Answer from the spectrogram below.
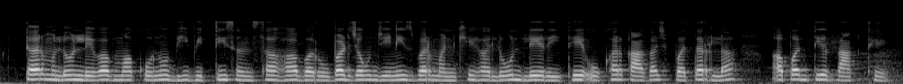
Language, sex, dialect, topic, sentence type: Chhattisgarhi, female, Western/Budati/Khatahi, banking, statement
